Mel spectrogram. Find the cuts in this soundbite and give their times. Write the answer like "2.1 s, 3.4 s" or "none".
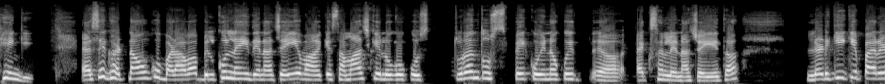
none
